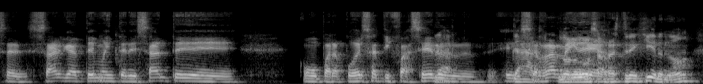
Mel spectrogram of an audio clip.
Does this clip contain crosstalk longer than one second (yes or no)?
yes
